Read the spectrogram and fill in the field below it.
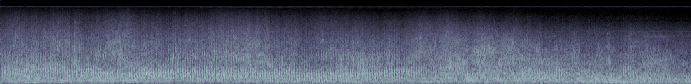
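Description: Helicopter airlifting an injured man to a hospital trauma unit, a loud continuous rotor and engine roar with steady chopping throughout.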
